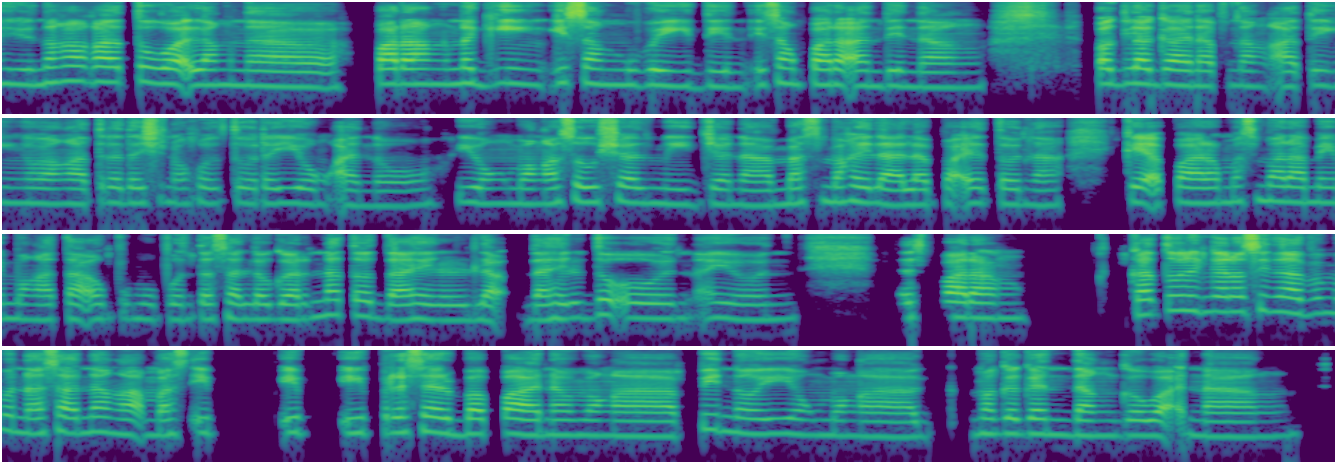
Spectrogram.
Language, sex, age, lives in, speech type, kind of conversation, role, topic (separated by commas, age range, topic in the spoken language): Filipino, female, 20-24, Philippines, conversation, unstructured, none, Bakit mahalaga ang sining sa kultura ng isang bansa?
